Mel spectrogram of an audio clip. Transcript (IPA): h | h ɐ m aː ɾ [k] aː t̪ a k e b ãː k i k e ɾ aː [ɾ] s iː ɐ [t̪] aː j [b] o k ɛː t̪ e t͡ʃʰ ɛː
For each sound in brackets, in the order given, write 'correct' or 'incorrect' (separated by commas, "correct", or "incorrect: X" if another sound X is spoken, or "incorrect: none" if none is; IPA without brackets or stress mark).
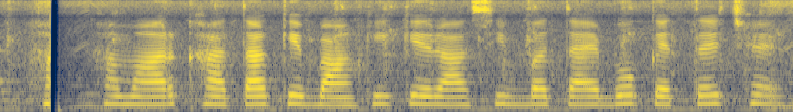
incorrect: kʰ, incorrect: none, correct, correct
